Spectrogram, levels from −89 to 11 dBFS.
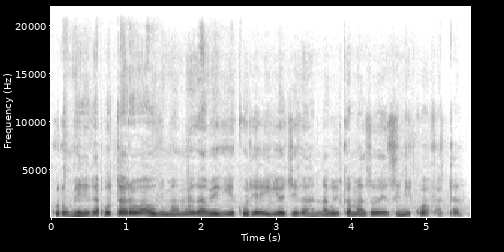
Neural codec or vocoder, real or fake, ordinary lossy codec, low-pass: vocoder, 44.1 kHz, 128 mel bands, Pupu-Vocoder; fake; none; none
